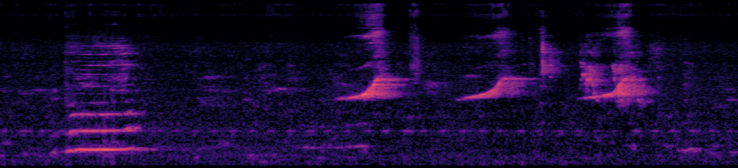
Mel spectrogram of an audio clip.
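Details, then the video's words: Parrot calling in a room with a steady hum: one harmonic squawk, then three rising whistled calls spaced about a second apart. "my new parrot voice"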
